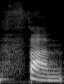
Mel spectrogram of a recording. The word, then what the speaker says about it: femme: Now, a woman, une femme. So it is written with an E, but you pronounce it as if it was an A.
